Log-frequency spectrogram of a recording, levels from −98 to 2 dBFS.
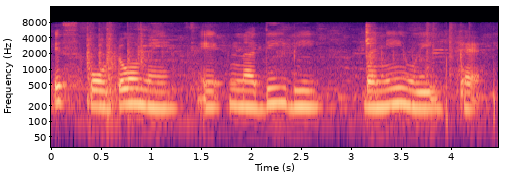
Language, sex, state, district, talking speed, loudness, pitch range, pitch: Hindi, female, Madhya Pradesh, Dhar, 120 wpm, -15 LUFS, 190-210 Hz, 195 Hz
